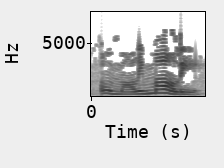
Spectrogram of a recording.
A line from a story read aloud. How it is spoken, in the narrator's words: he cried out beseechingly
